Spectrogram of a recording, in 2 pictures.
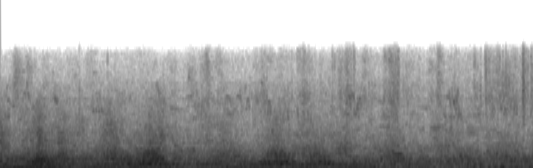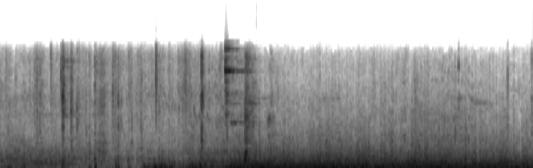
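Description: A horse cantering on a sand arena and jumping a showjumping fence, its hooves thudding in a quick cluster of knocks about six to seven seconds in. Wind then rumbles on the microphone.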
